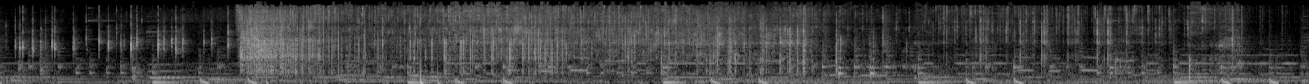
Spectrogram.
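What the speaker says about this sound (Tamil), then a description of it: "எண்ணெய் ஊற்றி கடுகு போட்டாச்சு, கருவேப்பிலை போட்டு தாளிச்சிக்கலாம்" Loud, crackling sizzle of mustard seeds and curry leaves spattering in hot oil, continuous and close, with occasional clinks of a utensil.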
